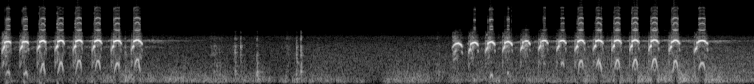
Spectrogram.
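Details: Nest of ospreys with three chicks, afternoon of 29 August 2012: two bursts of quick, high whistled yelps separated by a few seconds of quiet rustling.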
